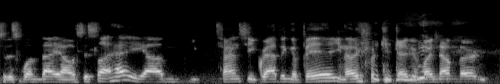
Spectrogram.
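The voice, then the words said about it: Non-American accent. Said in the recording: “your accent is like a good conversational starter”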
